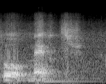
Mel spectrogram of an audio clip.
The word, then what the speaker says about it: Vormärz: vivent sur le souvenir de ce qu'on appelle le Vormärz, ça se prononce comme ça,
